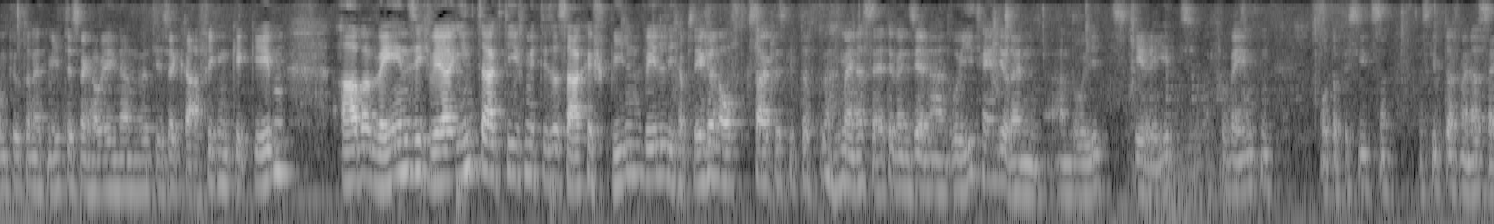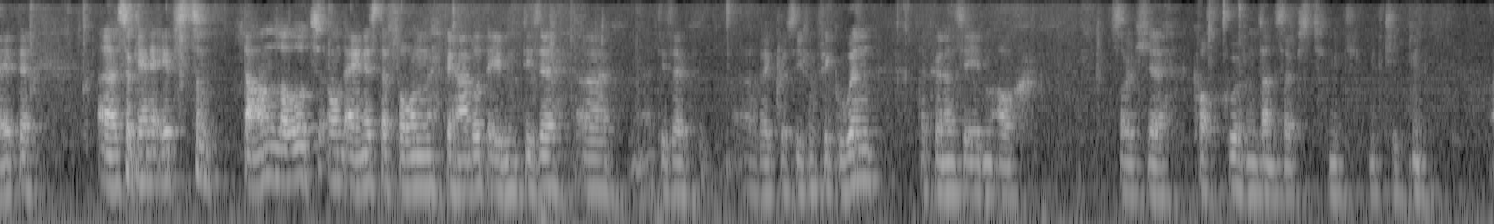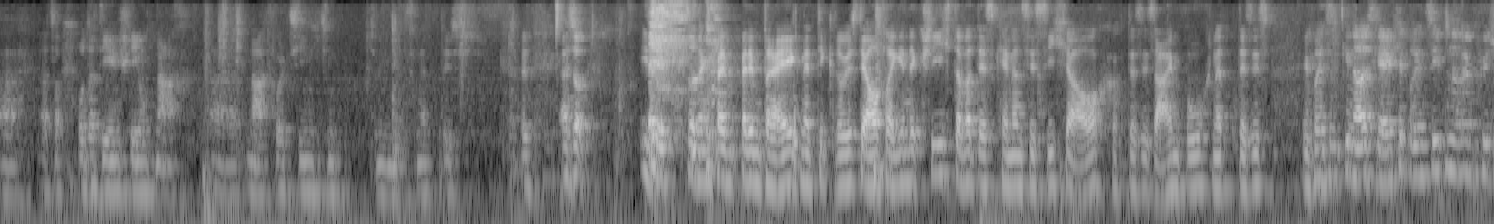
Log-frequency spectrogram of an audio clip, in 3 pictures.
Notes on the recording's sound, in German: Diese Vorlesung wurde von Studierenden aufgenommen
